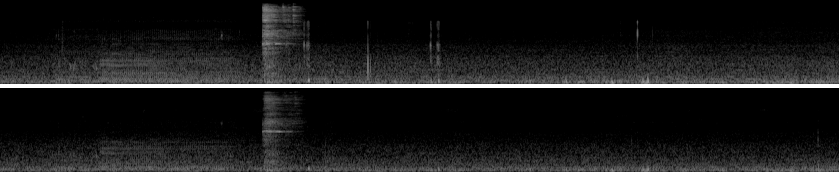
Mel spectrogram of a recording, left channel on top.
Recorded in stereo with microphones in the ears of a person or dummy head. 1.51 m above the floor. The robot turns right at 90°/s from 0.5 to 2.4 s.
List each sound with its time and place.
2.6 s breaking glass: 55° left (ahead or behind), 1.7 m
